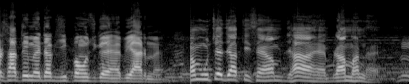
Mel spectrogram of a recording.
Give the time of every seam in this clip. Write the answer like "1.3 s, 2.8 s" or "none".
1.9 s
